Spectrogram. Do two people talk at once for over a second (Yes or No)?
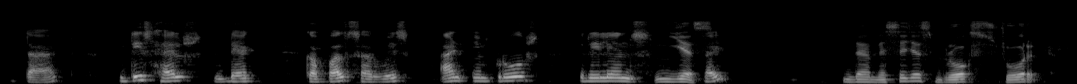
No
